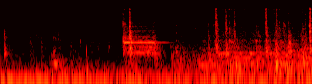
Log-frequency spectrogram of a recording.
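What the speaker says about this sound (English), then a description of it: "I'm going to stitch right across the end as well, closing up where I made that fabric turn in." Sewing machine stitching across the end of a fabric ribbon candy ornament, a quiet close whirring run that pauses briefly, then resumes with rapid mechanical clicking of the needle.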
